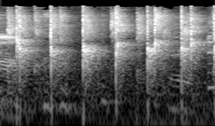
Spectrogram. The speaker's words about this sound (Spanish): Fuerte el aplauso.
